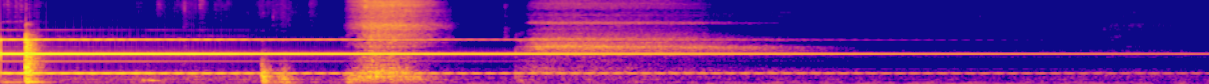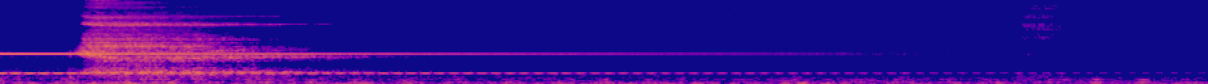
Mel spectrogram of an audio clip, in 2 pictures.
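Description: Brass singing bowl ringing after a single strike: a low steady tone with higher overtones, fading slowly to almost nothing over about twenty seconds. A few short soft hissing rushes sound over it.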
